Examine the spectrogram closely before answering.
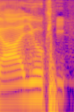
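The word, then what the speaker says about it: आयुषि: मानस्तो के तनये मान आयुषी, वहाँ आयुषी नहीं कहेंगे, आयुखी, गोखु मानो अश्वेखु रीरिखः ऐसा बोलते हैं वहाँ। ठीक, वहाँ श स्वरवर्ण के बाद श आता है तो उसका ख के रूप में उच्चारण करते हैं, ऐसा नियम है।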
